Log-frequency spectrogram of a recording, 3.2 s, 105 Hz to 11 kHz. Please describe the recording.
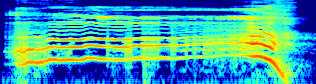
build up then release 2
An older midwestern woman voices herself gathering energy before releasing a powerful energy ball attack (this was for a video game).
recorded with ICD UX560
Recorded with ICD UX560, possibly while using a deadcat.
acting, american, build-up, english, exertion, female, game, grunt, pain, power, power-up, video-game, vocal, voice, voice-act, voice-acting, woman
